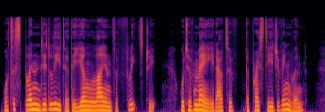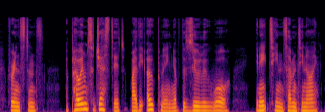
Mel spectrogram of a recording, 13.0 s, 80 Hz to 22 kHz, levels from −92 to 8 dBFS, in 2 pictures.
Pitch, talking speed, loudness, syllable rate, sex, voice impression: 150 Hz, 160 wpm, -19 LUFS, 4.7 syllables/s, female, very feminine, very adult-like, slightly middle-aged, slightly thin, slightly tensed, slightly weak, slightly dark, soft, slightly clear, slightly fluent, cute, slightly cool, intellectual, slightly refreshing, sincere, very calm, friendly, slightly reassuring, unique, elegant, slightly wild, sweet, slightly lively, very kind, slightly modest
